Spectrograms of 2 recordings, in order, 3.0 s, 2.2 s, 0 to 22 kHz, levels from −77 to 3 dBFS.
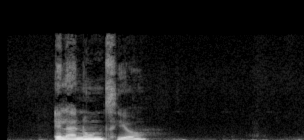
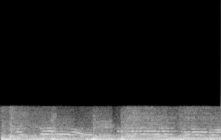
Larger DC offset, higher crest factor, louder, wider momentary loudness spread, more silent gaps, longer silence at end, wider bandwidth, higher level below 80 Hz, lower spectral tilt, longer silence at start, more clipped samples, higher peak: neither; about the same, 16 dB vs 12 dB; about the same, -13 LUFS vs -12 LUFS; first, 11 LU vs 1 LU; neither; first, 1.6 s vs 0 s; first, 17 kHz vs 5.4 kHz; second, -48 dBFS vs -24 dBFS; about the same, -7 dB/octave vs -8 dB/octave; first, 0.55 s vs 0 s; second, under 0.1% vs 0.2%; about the same, 0 dBFS vs 0 dBFS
